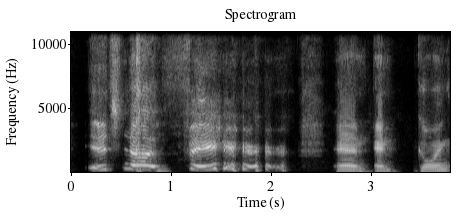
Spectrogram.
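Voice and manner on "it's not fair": very high, whiny, blubbering crying voice. Mocking people who melted down, imitating them crying. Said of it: "a grown person crying and going".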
